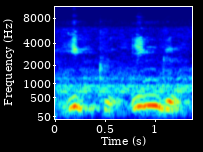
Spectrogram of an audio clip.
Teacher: நாவின் முதற் பகுதி அண்ணத்தின் அடிப்பகுதியை பொருந்துறதுனால பிறக்குது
